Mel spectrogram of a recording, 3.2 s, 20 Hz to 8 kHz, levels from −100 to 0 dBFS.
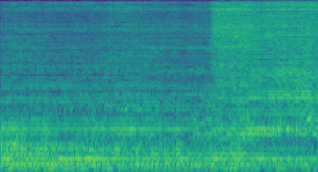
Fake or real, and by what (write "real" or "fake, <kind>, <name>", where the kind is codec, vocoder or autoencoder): fake, vocoder, HiFi-GAN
